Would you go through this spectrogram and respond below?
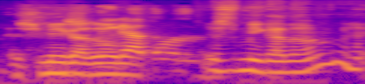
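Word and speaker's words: Schmigadoon: Jimena Lipman dice, está muy padre, híjole, ¿cómo se pronuncia? – ¿Shmigadón? – Shmigadón. En español no es chingadón.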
